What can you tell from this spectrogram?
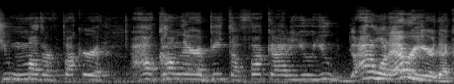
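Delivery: high, loud furious threat; furious old friend. Retold or imitated. Old friend blows up at his giving up, high furious yell. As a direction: blow up at him like an outraged old man. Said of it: "And he got so mad".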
